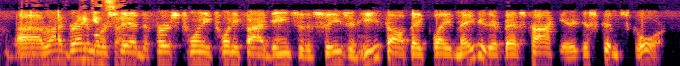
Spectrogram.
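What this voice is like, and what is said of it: Southern American accent. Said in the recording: “a guy with a southern accent”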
